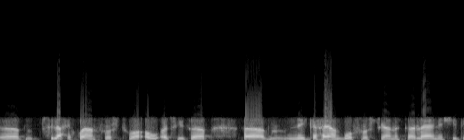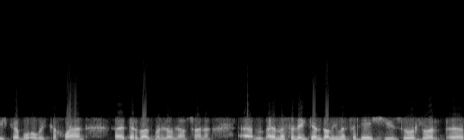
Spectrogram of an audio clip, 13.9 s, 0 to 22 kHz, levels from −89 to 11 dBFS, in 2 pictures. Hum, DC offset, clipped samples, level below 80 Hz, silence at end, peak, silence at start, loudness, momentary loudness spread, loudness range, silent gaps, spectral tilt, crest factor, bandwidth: none; under 0.1%; under 0.1%; -70 dBFS; 0 s; -2 dBFS; 0 s; -19 LUFS; 12 LU; 2 LU; none; -7.5 dB/octave; 16 dB; 6.2 kHz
